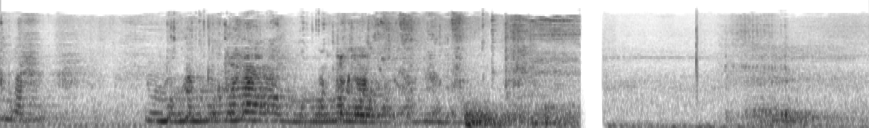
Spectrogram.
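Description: A boy gargling and gurgling with his head held down in a bucket of water, acting out a drowning. His voice holds one pitch for about a second and a half, then the sound cuts off abruptly about three seconds in.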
